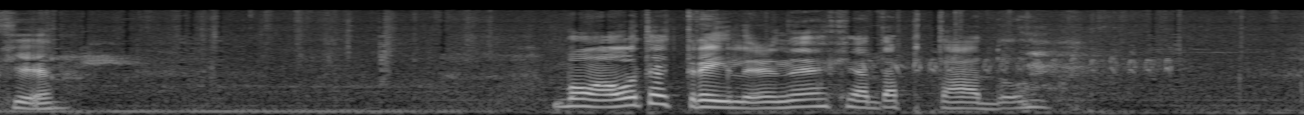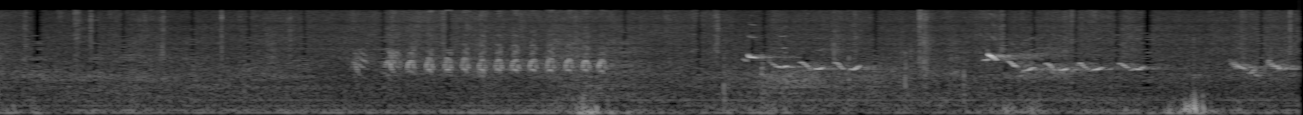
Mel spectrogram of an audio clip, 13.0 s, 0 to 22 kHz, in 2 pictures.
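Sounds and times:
songbird trilling and chirping: 0.3s - 0.8s, 8.3s - 13.0s.

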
